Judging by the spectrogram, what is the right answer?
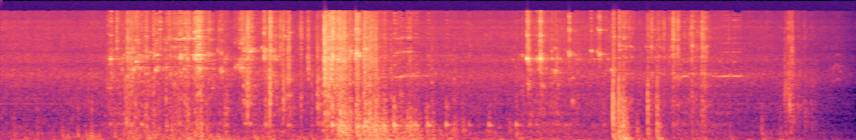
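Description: Homemade string pin-setter on a backyard bowling lane resetting the pins: the pins clatter and knock as they are hauled up on their strings into their tubes, and then there is a single heavier knock as they are lowered back onto the deck.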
